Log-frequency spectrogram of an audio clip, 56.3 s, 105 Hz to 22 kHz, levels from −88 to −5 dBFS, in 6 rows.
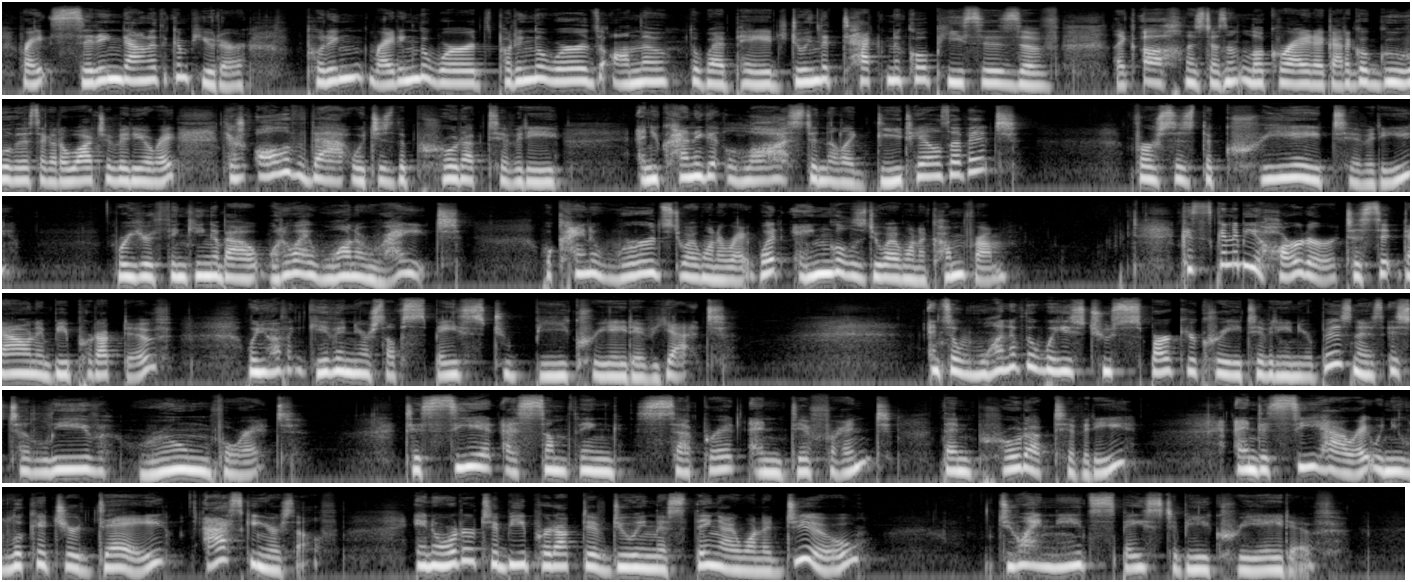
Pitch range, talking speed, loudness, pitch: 205-245 Hz, 185 wpm, -22 LUFS, 220 Hz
